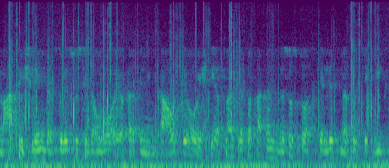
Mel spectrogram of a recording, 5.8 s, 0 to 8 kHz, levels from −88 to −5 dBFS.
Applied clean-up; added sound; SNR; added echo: none; Livestock, farm animals, working animals; 4 dB; reverberation time 1.6 s.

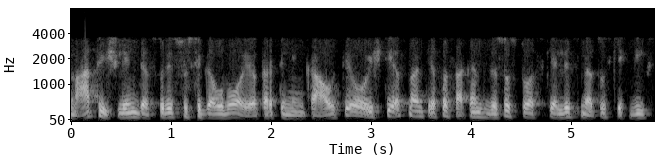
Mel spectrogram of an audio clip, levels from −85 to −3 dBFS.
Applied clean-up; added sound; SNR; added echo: none; none; none; none.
